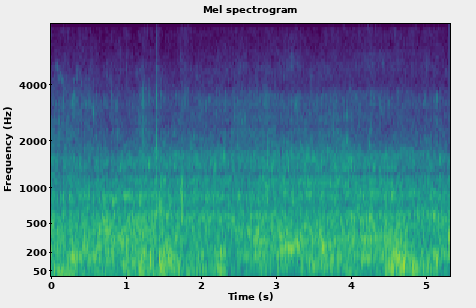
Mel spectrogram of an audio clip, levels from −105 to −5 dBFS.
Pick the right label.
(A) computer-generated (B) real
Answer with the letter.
B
